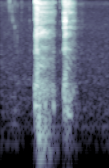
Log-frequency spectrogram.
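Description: Two harsh, forceful coughs in close succession; strong, deep coughing.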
